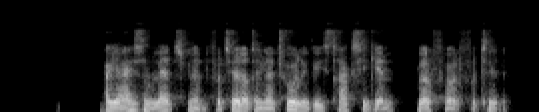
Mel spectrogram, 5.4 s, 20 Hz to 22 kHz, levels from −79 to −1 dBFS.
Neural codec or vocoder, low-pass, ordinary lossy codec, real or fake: codec, 16 kHz, 6 kbps, DAC; 7.2 kHz; Opus, 32 kbps; fake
